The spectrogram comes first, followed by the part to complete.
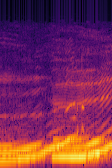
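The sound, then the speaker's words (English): A voice imitates a comic erection sound, a single loud sliding whoop that climbs steadily in pitch for about a second, with no other talking. “That's the sound of a penis getting erect.”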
